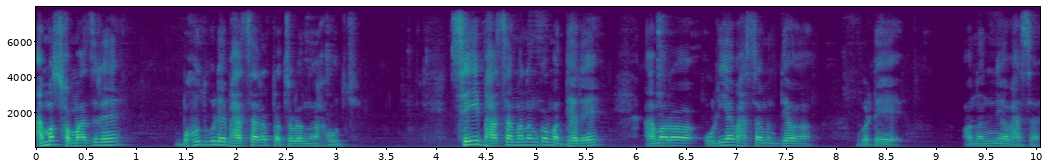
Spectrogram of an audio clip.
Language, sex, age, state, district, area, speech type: Odia, male, 45-60, Odisha, Cuttack, urban, spontaneous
